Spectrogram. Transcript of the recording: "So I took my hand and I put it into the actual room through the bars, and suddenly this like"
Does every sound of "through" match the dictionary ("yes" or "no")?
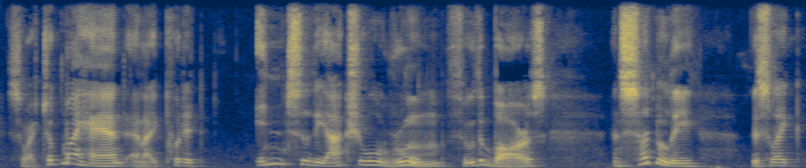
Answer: yes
